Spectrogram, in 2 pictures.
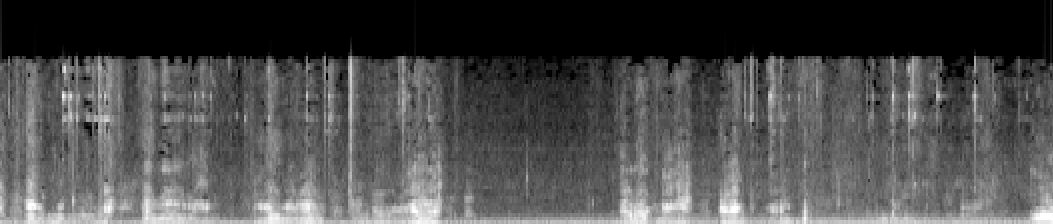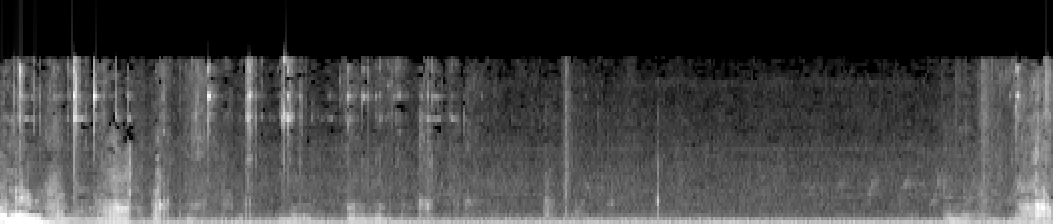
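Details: A Boxer puppy named Max confronting a female English Mastiff called Baby. Rough, throaty growls and yips arrive in uneven bursts, the loudest around the middle, with quieter gaps and faint room noise between them.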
